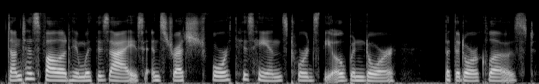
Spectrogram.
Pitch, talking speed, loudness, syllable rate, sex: 185 Hz, 210 wpm, -19 LUFS, 5.4 syllables/s, female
